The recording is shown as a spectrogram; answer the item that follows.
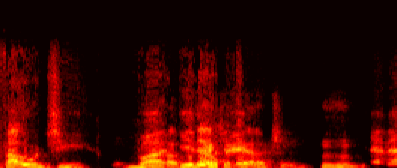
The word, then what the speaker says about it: Fauci: It's actually pronounced Fauci.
